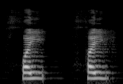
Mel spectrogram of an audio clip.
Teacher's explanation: یا ساکین سے پہلے زبر، یا لین ہو رہا ہے، نرمی کے ساتھ ادا کریں گے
